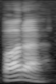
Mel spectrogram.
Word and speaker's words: butter: 근데 호주 친구들은 butter 이렇게 발음합니다. T는 미국 사람들처럼 미국 사람들처럼 하고 R 사운드는 영국 사람들처럼 해서 butter, water 이렇게 발음해요.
